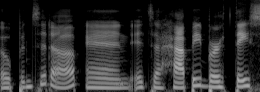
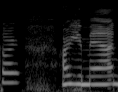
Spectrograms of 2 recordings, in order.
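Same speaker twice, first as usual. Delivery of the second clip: small, high, soft voice; timid question; 8 semitones higher, 11 dB quieter, faster than usual. Retold or imitated. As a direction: ask it gingerly, imitating someone worried. Retold timid question after apology.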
